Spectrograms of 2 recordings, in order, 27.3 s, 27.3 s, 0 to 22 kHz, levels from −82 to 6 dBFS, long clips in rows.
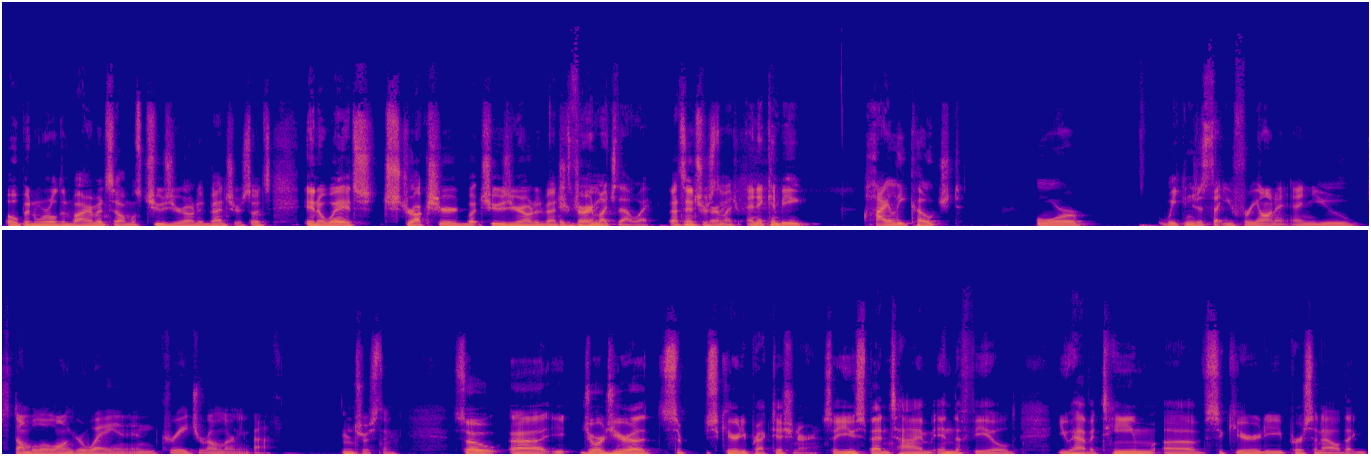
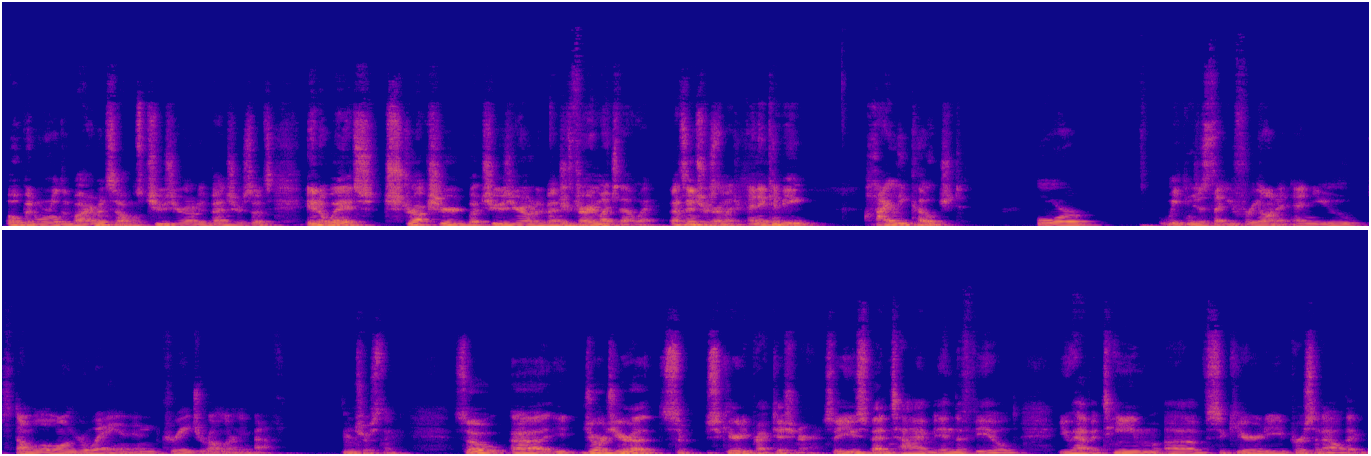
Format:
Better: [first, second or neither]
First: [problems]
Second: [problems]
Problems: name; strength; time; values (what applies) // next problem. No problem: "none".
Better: first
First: none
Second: off-mic speech; far // room echo; very slight; dies away in 0.2 s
